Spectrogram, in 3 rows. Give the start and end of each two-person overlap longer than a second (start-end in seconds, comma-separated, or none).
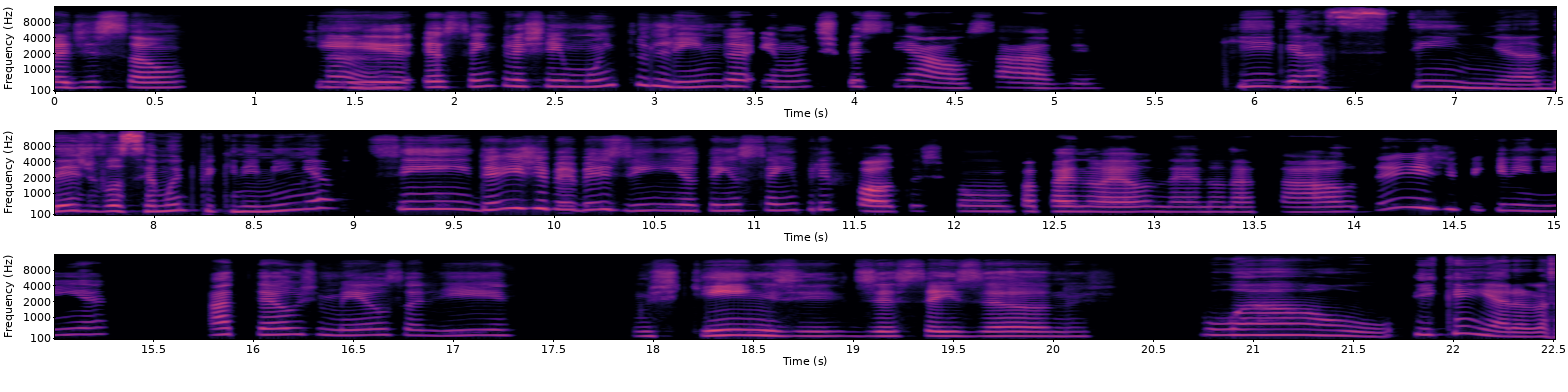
none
